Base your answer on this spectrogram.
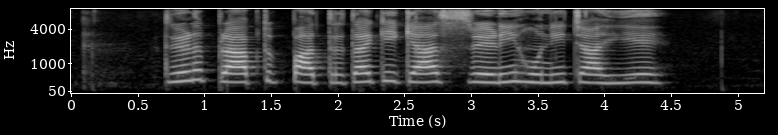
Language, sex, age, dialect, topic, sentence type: Hindi, female, 18-24, Garhwali, banking, question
